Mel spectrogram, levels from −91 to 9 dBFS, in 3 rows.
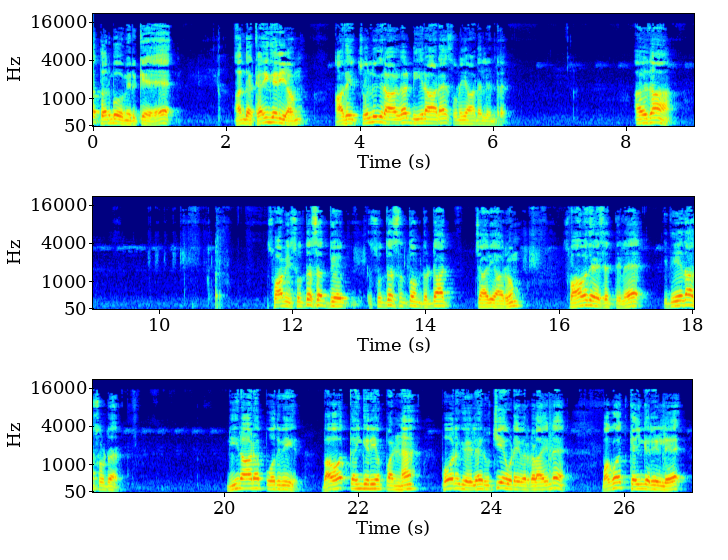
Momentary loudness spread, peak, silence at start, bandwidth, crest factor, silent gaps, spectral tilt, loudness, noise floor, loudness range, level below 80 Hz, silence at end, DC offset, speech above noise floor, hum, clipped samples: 13 LU; -4 dBFS; 0 s; 15.5 kHz; 16 dB; none; -5.5 dB/octave; -18 LUFS; -63 dBFS; 6 LU; -60 dBFS; 0.15 s; under 0.1%; 46 dB; none; under 0.1%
